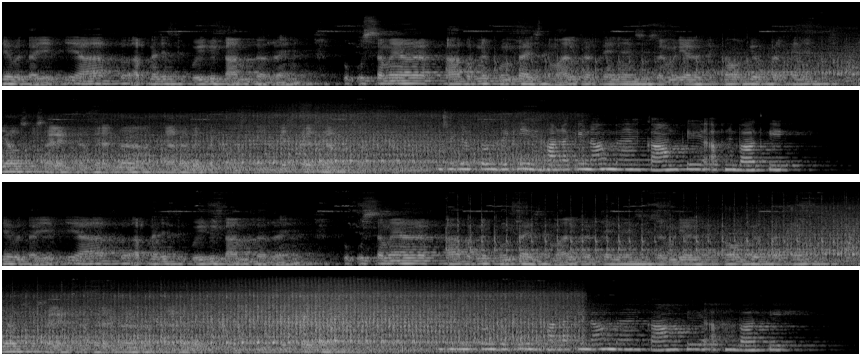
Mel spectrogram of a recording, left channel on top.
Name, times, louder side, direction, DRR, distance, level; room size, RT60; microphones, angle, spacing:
voice 1, 0.0-12.6, left 1 dB, 20° left, 4 dB, 3.4 m, -33 dB
sound 1, 1.1-6.8 7.1-8.5 8.8-14.7, right 3 dB, 30° right, 3.3 m, -53 dB
sound 2, 4.4-12.3, right 5 dB, 45° right, 1.2 m, -45 dB
sound 3, 5.4-14.4, right 4 dB, 85° right, 2.0 m, -32 dB
voice 2, 12.9-16.4, left 2 dB, 60° left, 6 dB, 1.8 m, -30 dB
27.0 x 18.5 x 9.1 m, 1.3 s
head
